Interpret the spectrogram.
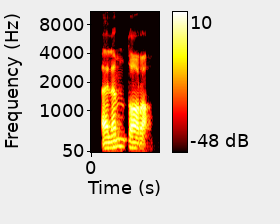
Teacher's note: میم ساکن کے بعد نہ با ہے نہ میم ہے، کوئی اور حرف ہے، لہذا میم کو ظاہر کر کے پڑھیں گے اور اس کو اظہار شفوی کا نام دیا جائے گا۔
